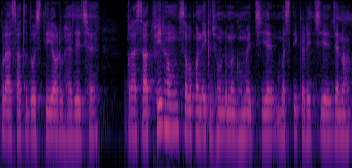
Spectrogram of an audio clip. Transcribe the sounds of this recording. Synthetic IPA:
okɾasat̪ʰd̪oːst̪iɔːɾbʱɛd͡ʒɛt͡ʃʰɛ | okɾasaːt̪ʰpʰɪɾɦəmsəbəpəneːkd͡ʒʱũɳɖmẽɡʱumɛt͡ʃʰiɛməst̪ikəɾɛt͡ʃʰiɛd͡ʒɛna

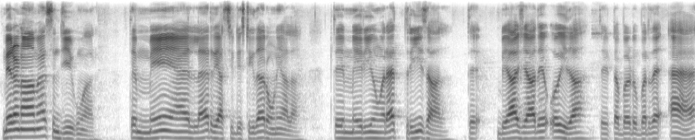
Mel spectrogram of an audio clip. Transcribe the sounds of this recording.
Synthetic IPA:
meːɾaːnaːmɛːsəɲd͡ʒiːʋkʊmaːɾ | t̪eːmɛ̃ːɛ̃ːlɛːɾɪjaːsiːɖɪsʈɾɪkd̪aːɾoːɽ̃eːaːla̰ː | t̪eːmeːɾiːʊməɾɛːt̪ɾiːs̬aːlt̪eː | bɪjaːʃaːd̪eːʔoːiːd̪aːt̪eːʈəbəʈʊbəɾd̪eːɛː

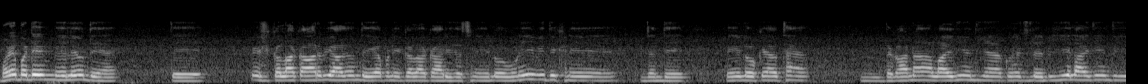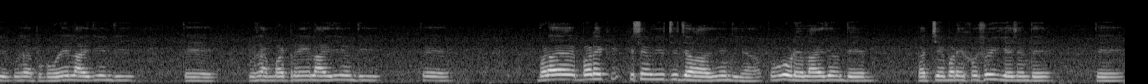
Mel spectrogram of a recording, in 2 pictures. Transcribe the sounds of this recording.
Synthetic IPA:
bəɽeːbəɖeːmeːleːɦʊ̃nd̪eːɛ̃ː | t̪eː | kɪʃkəlaːkaːɾbiːaːd̪eːɦʊ̃nd̪eːaːpɳeːkəlaːkaːɾiːd̪əsneːloːɡʊɽeːʋiːd̪ɪkʰɽeː | d͡ʒə̃nd̪eː | kəĩːloːkɛ̃ːʊt̪ʰːɛ̃ː | d̪əkaːnãːlaːiːd̪ĩːɦʊ̃nd̪ɪjãːkʊsɛ̃ːd͡ʒəleːbiːẽːlaːiːd̪iːɦʊnd̪iːkʊsɛ̃ːpəɡoːɽeːlaːiːd̪iːɦʊ̃nd̪iː | t̪eː | kʊsɛ̃ːməʈɾeːlaːiːd̪iːɦʊnd̪iː | t̪eː | bəɽaːbəɽeːkɪsmd̪iːt͡ʃɪd͡ʒãːlaːd̪ĩɦʊ̃nd̪ɪjãːpə̃ɡoːɽẽːlaːiːd̪eːɦʊ̃nd̪eː | bətːʃeːbəɽeːxʰʊʃɦoːieːd͡ʒãːnd̪eː | t̪eː

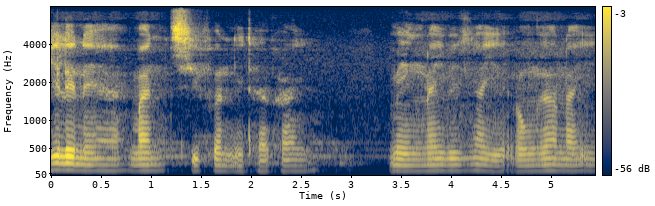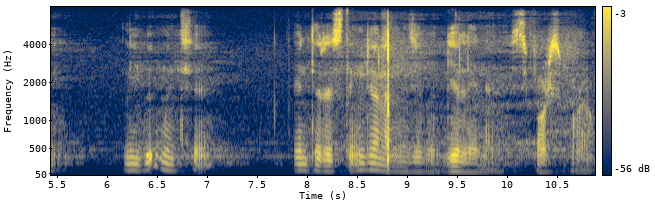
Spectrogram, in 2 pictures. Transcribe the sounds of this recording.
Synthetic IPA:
ɡelenajamansipʰɯnitʰakʰaj | meŋnajbeznaj̰ɾɔŋzanaj | nibɯk̚mɯnsḛ | intaɾestʰḭŋzanaŋzibɯ̰ɡelena̰jspʰɔɾspɔ̰ɾa̰

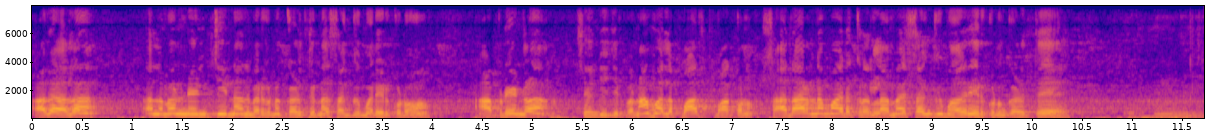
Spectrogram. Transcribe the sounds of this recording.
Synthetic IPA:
ʔɐ̰ðaðãː | ʔɐ̰nd̪ɐmaːdɾinɛnɪt͡ʃːinːaːɐnd̪ɐmːɾɯkːɐɳʊ̃kɐɻɯt̪ːɯnːaːsɐŋɡɯmaːðɾiɪɾɯkːɐɳʊ̃ | ɐ̰pːɐɽɪnlãsɛːɲd͡ʒɪɪt͡ʃːɪɾɯpːãːnaːmɐːðɪlɐpaːpaːɾkɐɳʊ̰̃sa̰ːðaːɾɐɳɐmaːɪɾɯkːɯɾɐðɪlːaːmɐsɐŋɡɯmaːðɪɾiɪɾɯkːɐɳɯ̃mkɐɻɯt̪ːɯ

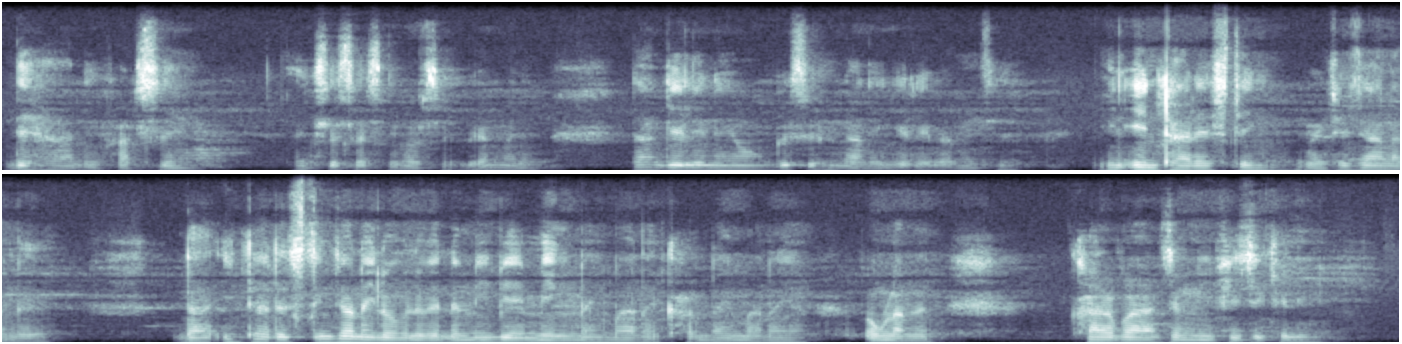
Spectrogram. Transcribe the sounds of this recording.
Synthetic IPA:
deɦanḭpʰa̰ɾse | ekseɾsa̰jsnḭbaɾsḛbea̰nmajnadaɡelenajawɡɯsɯɦɯnaniɡḛlḛba̰minse | inʔintʰaɾestiŋminsezalaŋɡɯ | daʔintʰaɾestiŋzanajlɔmilɔɡḛnʔɯŋnibemiŋna̰jmana̰jkʰa̰ɾnajmanajaa̰wlaŋɯ | kʰaɾbazɯŋnipʰizikʰeli

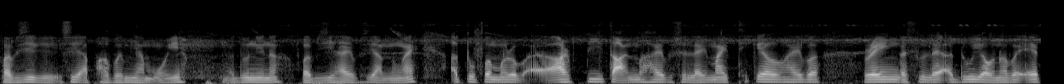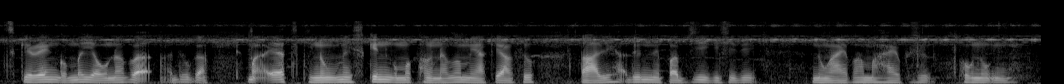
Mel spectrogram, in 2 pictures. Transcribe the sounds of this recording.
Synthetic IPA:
pɐbziɡisiɐpʰɐbɐmijamojeɐduninɐpɐb̚ziɦajbɐs̬ijamnuŋajɐ̰topːɐmɐɾubaɾpita̰nbɐɦajbɐsulɐjmajtʰikelɦajbɐ | ɾeŋɡɐsulajɐ̰dujawnɐbɐetskiɾeŋɡumbɐjawnɐbɐɐ̰duɡɐ | m̰etʰkinɔŋmeskinɡumbɐpʰɐŋnɐβɐmɐjakʰijamsu | taliɐ̰duninɐpɐb̚ziɡisidi | nuŋajbɐmɐɦajbɐsipʰoknɔk̚nini

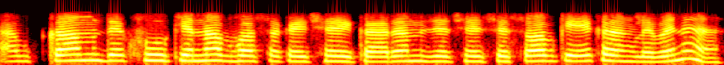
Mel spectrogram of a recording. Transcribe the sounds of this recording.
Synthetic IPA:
əbkəmd̪ekʰukenabʱɔsəkɛt͡ʃʰɛkaɾənd͡ʒet͡ʃʰɛsesəbkeːkɾəŋɡlebɛne

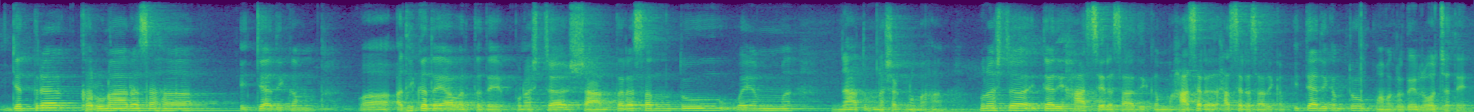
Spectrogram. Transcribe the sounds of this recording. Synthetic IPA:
jɐt̪ɾɐkɐɾuɳaːɾɐsɐɦɐ | it̪jaːd̪ʱikɐm | ɐd̪ʱikɐt̪ɐjaːʋɐɾt̪ɐt̪eːpunɐʃt͡ʃɐʃaːnt̪ɐɾɐsɐnt̪uʋɐjɐm | d͡ʒɲaːt̪umnɐʃɐknumɐ̰ɦɐ̰ | punɐʂt͡ʃɐḭt̪jaːd̪iɦaːsjɐɾɐsaːd̪ʱikɐmɦaːsjɐɾɐɦaːsjɐɾɐsaːd̪ʱikɐmit̪jaːd̪ʱikɐnt̪umɐmɐɡɾɐt̪eːɾoːd͡ʒɐt̪ḛː

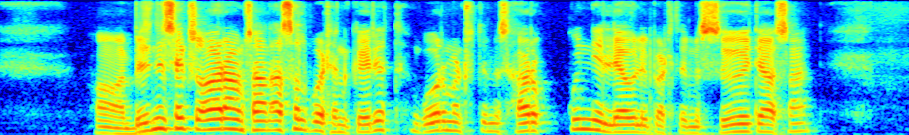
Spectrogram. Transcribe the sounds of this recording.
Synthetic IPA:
hãːbizniseksuaːɾaːmsaːnɐsɐlpəʈʰɐnkɐɾit̪ʰɡoːɾmeɳʈʰu̥t̪emishɐɾkunʲːilʲeːwlipʲɐʈʰt̪ɐmisːɨːt̪ʲaːsaːnʲ

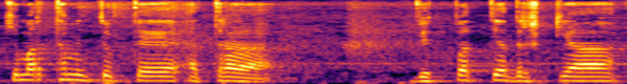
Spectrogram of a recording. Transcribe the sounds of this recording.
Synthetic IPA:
kimɐɾt̪ʰɐmit̪jukt̪eːɐt̪ɾɐ | ʋjut̪̚pɐt̪jɐd̪ɾɪʂʈjaː

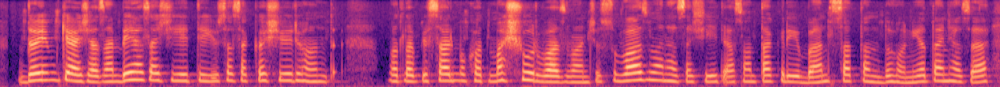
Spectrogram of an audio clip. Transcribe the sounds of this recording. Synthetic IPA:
d̪ojimkʲaːt͡ʃʰɐs̬aːnbeɦɐsaːt͡ʃʰijet̪ijusɐsakɐʃiɾʲɦund̪ | mɐt̪lɐb̚kisɐlʲmukʰɐt̪mɐʃhuːɾʋaːzʋaːnt͡ʃʰisuʋaːzʋaːnɦɐsat͡ʃʰijet̪iɐsaːnt̪ɐkɾiːbɐnsɐt̪ɐnd̪oɦunjɐt̪ɐːnʲɦɐsa

